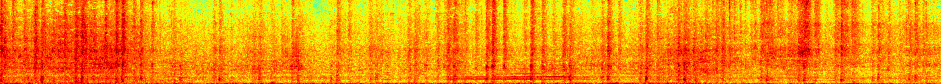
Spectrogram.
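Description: Passenger train carriage running along the line: a steady low rumble with the clatter and knocks of the wheels over the track. A short steady tone sounds for about two seconds midway.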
